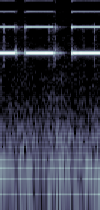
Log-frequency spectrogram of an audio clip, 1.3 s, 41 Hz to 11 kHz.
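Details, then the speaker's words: 1986 Roland DEP-5 effects processor, multimeter in continuity mode on the pin 10/11 solder joints: a high continuous tone, briefly broken twice, then holding. Continuity is present, but pin 10 drops out under pressure, a bad solder joint to be reflowed. "I'm set to continuity mode just to uh see if there is indeed continuity to this number 10 pin uh which there is"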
